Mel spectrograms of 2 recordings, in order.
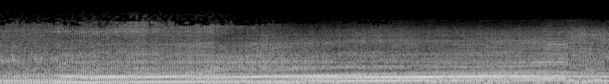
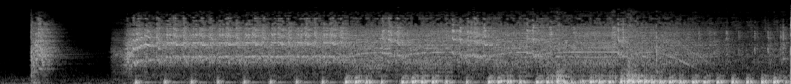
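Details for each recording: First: Coolster 110cc quad that sat two years, on a test ride after a warm-up: the throttle stuck open and the engine races, climbing steadily without backing off. A loose, improperly screwed-on part is found; the owner hopes nothing got sucked into the engine. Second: Coolster 110cc quad after sitting two years, first start after fuel and air filter refitted: quick catch after short crank, then steady single-cylinder putter at even idle with small blips, runs without choke while warming; normal running.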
